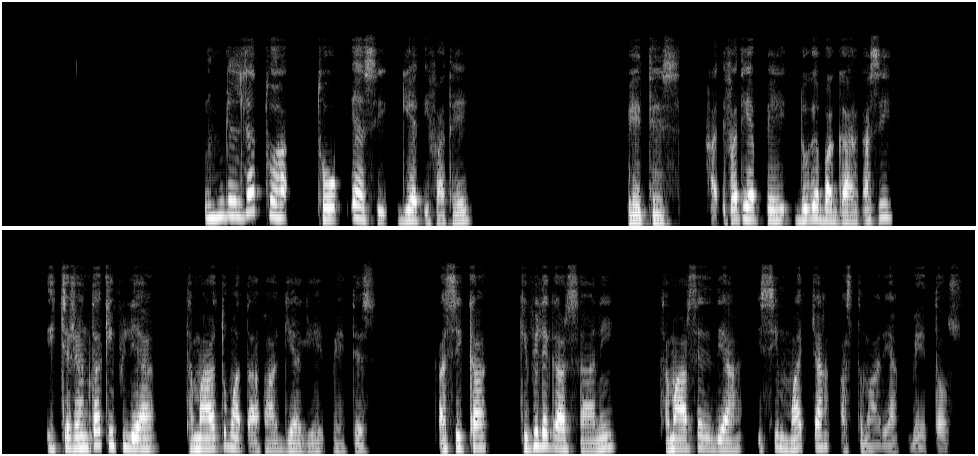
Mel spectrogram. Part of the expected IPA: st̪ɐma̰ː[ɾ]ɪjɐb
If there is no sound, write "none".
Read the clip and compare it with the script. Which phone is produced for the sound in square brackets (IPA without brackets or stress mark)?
ɾ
